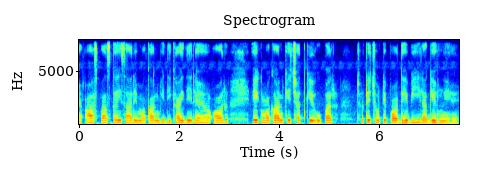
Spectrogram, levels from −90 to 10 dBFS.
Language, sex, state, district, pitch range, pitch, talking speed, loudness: Hindi, female, Bihar, Jamui, 205-215 Hz, 210 Hz, 175 wpm, -17 LUFS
